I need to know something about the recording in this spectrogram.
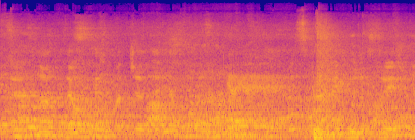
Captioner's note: speaking in a foreign language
